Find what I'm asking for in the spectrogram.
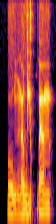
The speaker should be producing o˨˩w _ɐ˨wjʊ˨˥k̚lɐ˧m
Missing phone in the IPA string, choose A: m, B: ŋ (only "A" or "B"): B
